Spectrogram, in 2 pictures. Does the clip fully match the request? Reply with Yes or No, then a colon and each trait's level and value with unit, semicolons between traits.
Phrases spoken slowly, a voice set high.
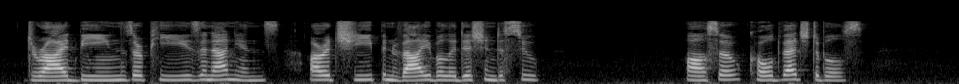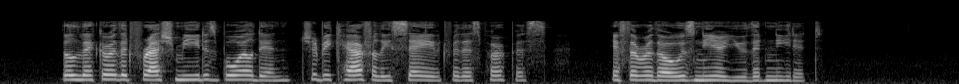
Yes: slow, 130 wpm; high, 200 Hz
